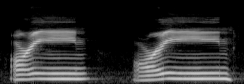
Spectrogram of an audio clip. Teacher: عین کو پڑھیں گے تو حلق کے بیچ والے حصے سے ادا ہوگا، عین، عین۔ آپ نے عین کی آواز کو پہلے تھوڑا سا سکویز کرنا ہے، جیسے کپڑے کو ہم سکویز کرتے ہیں، جیسے کپڑے کو ہم نچوڑتے ہیں۔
